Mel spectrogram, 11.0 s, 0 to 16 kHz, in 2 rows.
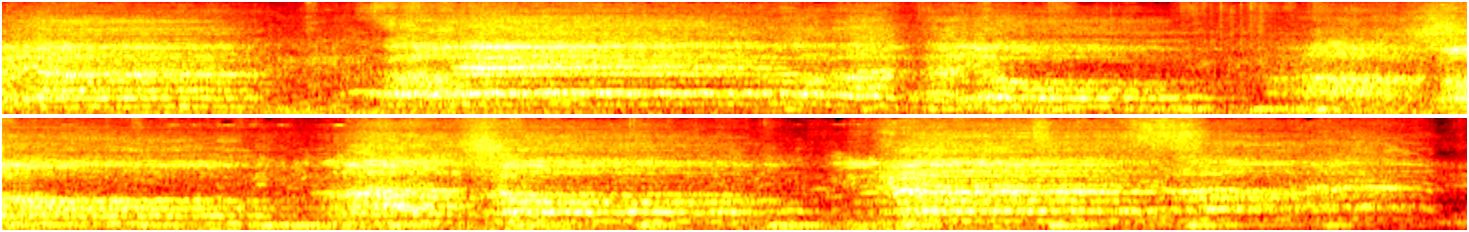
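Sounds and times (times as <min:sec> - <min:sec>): crowd singing in unison: 0:00.0 - 0:10.9.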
